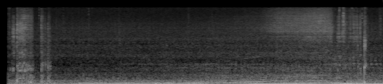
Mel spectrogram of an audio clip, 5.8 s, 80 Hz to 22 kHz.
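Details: Dodge SRT-4 Neon while driving: low humming/whining harmonic drone whenever the steering wheel is turned any amount off center, rising and falling with road speed; owner suspects a bad wheel bearing, not confirmed.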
